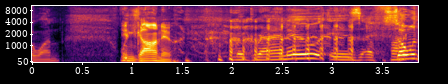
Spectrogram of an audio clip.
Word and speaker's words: Ngannou: To the chagrin, as the Nagano one. Ngannou.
